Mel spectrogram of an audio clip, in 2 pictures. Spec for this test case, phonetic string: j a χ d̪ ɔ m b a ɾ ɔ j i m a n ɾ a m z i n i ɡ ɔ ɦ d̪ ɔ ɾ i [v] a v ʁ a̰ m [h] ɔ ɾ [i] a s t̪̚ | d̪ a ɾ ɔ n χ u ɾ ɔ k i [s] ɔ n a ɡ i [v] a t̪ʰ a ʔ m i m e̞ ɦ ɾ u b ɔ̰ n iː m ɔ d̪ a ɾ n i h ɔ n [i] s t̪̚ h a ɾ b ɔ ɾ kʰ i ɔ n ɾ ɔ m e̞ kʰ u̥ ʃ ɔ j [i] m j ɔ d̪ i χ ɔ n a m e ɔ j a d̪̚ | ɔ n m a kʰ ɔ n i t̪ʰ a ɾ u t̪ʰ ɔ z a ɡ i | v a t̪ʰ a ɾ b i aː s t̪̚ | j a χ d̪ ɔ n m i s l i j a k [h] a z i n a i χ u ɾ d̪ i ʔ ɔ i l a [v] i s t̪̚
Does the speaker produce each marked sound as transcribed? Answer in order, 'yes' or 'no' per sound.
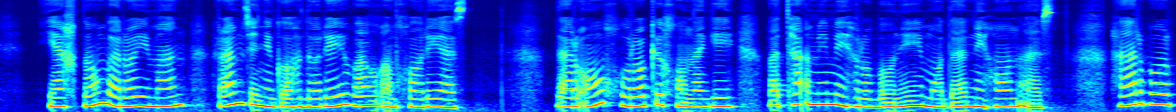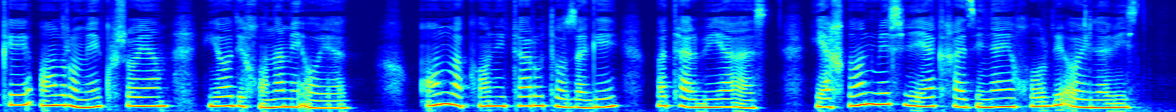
yes, no, yes, no, yes, no, no, no, yes

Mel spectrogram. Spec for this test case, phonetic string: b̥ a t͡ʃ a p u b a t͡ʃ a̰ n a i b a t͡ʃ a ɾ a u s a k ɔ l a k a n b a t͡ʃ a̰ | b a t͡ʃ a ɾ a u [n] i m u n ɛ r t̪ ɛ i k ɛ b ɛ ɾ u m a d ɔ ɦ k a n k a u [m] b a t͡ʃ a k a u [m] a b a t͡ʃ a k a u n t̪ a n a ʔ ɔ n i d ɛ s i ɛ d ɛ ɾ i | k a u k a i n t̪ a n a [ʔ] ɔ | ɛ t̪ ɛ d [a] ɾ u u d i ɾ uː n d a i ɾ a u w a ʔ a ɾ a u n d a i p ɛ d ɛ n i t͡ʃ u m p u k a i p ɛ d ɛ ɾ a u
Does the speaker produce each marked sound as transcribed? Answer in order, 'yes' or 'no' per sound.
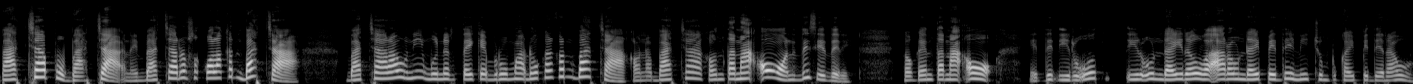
yes, no, no, yes, no

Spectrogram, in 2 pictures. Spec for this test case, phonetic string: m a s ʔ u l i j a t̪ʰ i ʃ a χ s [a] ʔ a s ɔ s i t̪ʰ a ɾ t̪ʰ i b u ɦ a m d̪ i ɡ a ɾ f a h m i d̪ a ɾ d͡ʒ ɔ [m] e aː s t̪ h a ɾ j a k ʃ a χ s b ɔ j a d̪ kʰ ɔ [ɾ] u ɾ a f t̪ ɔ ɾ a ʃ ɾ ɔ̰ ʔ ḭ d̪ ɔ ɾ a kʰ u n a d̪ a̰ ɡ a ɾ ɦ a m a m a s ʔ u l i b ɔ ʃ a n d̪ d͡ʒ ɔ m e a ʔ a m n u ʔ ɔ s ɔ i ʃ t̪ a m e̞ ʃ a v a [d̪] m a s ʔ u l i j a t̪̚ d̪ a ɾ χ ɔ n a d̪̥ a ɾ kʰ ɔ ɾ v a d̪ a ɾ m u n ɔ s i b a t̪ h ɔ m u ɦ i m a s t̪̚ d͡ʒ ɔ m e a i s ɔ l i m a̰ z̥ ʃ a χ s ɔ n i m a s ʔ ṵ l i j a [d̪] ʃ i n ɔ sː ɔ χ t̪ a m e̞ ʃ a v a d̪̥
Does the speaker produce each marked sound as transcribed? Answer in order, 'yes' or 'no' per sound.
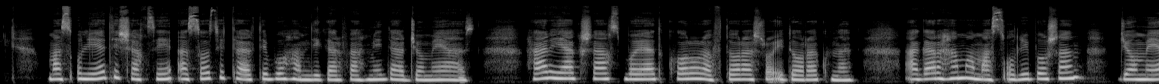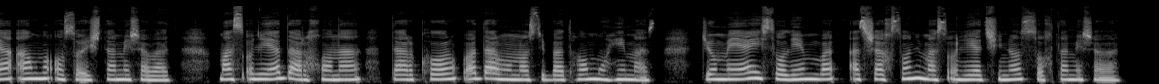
no, yes, yes, yes, no

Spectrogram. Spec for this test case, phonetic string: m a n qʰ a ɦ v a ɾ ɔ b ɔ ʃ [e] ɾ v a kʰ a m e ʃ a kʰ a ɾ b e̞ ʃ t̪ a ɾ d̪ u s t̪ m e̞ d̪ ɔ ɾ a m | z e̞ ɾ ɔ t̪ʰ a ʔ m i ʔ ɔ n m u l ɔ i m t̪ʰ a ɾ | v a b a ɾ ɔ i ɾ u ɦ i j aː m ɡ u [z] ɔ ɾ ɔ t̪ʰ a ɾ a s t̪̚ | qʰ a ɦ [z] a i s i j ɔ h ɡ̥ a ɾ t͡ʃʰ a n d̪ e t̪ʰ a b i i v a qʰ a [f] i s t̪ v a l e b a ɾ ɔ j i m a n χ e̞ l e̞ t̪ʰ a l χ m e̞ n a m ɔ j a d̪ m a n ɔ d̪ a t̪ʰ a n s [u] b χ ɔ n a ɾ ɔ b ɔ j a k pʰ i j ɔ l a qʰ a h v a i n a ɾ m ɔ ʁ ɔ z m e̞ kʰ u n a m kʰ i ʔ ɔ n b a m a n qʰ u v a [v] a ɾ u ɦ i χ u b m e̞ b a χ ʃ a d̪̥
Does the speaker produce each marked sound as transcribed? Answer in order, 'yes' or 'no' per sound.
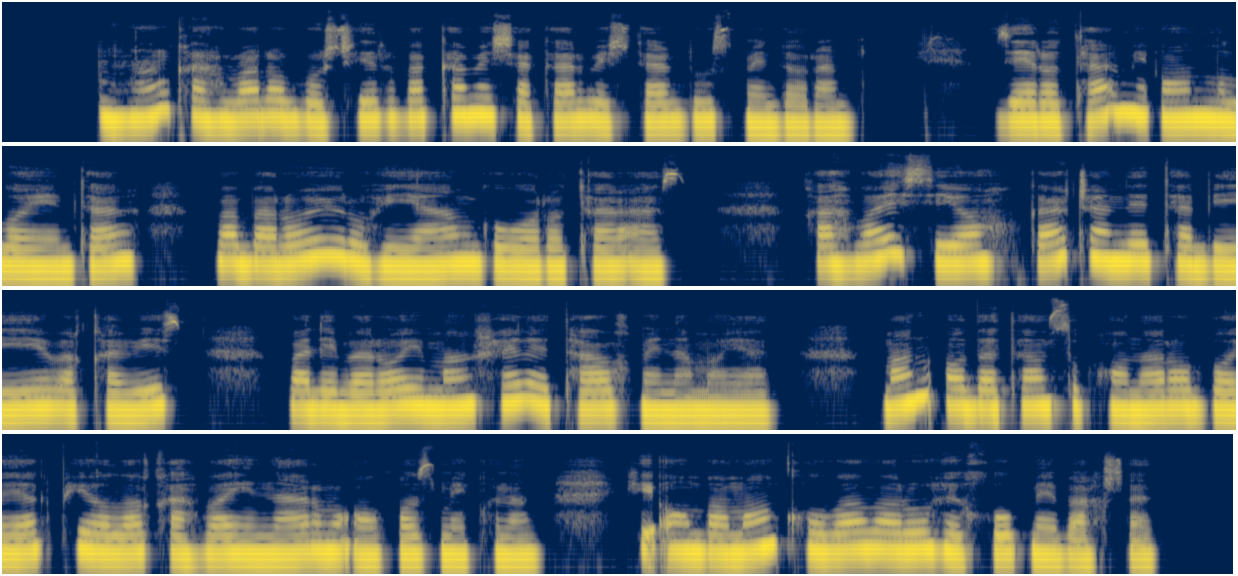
no, no, no, no, yes, yes

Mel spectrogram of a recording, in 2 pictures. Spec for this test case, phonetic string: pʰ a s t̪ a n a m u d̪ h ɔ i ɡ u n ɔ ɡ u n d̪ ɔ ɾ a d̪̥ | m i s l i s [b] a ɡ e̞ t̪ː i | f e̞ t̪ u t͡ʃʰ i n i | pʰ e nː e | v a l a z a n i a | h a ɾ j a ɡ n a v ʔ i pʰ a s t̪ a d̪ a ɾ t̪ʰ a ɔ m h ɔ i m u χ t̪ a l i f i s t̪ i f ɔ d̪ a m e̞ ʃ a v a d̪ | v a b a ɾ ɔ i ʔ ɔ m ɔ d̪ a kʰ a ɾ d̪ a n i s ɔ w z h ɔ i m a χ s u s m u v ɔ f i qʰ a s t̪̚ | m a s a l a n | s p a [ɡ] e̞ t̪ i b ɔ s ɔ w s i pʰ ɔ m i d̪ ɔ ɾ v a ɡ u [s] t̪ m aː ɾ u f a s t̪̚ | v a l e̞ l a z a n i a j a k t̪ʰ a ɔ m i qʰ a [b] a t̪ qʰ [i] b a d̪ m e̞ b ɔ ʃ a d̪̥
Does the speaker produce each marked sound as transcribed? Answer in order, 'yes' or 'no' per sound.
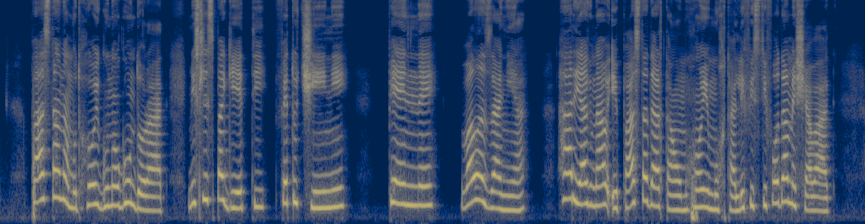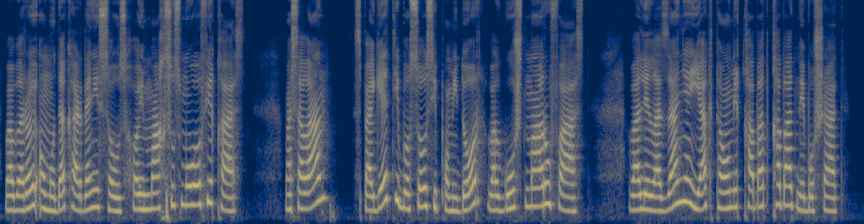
no, yes, no, yes, no

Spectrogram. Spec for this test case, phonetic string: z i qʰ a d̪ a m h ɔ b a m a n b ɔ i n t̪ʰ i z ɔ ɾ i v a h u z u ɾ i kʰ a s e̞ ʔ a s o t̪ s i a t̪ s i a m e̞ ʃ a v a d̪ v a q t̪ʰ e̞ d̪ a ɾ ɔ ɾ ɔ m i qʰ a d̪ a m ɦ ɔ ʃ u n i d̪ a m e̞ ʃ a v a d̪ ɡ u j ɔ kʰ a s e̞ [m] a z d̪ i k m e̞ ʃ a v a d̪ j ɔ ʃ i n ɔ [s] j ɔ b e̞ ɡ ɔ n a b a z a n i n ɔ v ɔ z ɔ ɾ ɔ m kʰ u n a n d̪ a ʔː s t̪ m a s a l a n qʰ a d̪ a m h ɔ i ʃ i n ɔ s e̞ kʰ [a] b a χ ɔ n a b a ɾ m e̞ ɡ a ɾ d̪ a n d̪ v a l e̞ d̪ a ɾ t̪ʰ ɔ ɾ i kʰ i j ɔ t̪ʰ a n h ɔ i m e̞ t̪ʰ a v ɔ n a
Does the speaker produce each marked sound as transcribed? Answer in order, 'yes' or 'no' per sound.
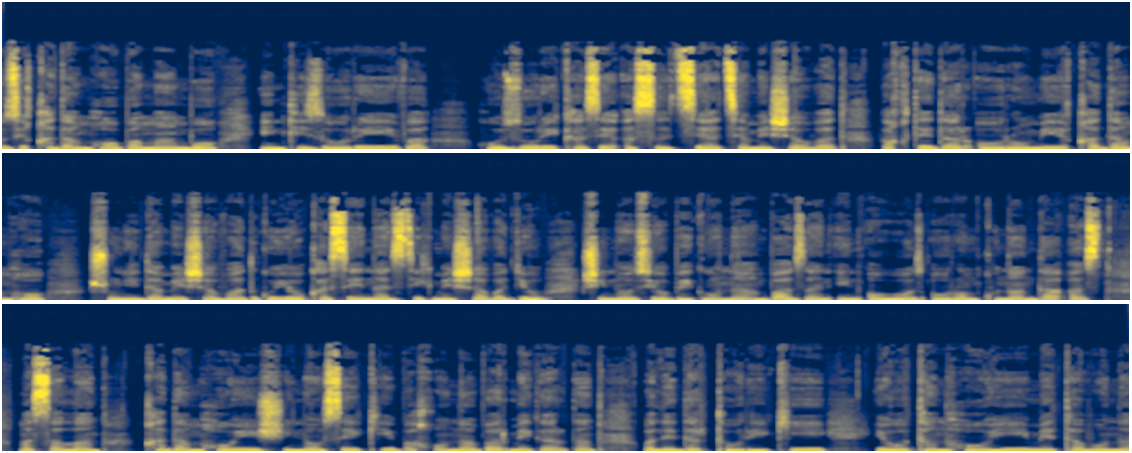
no, yes, no

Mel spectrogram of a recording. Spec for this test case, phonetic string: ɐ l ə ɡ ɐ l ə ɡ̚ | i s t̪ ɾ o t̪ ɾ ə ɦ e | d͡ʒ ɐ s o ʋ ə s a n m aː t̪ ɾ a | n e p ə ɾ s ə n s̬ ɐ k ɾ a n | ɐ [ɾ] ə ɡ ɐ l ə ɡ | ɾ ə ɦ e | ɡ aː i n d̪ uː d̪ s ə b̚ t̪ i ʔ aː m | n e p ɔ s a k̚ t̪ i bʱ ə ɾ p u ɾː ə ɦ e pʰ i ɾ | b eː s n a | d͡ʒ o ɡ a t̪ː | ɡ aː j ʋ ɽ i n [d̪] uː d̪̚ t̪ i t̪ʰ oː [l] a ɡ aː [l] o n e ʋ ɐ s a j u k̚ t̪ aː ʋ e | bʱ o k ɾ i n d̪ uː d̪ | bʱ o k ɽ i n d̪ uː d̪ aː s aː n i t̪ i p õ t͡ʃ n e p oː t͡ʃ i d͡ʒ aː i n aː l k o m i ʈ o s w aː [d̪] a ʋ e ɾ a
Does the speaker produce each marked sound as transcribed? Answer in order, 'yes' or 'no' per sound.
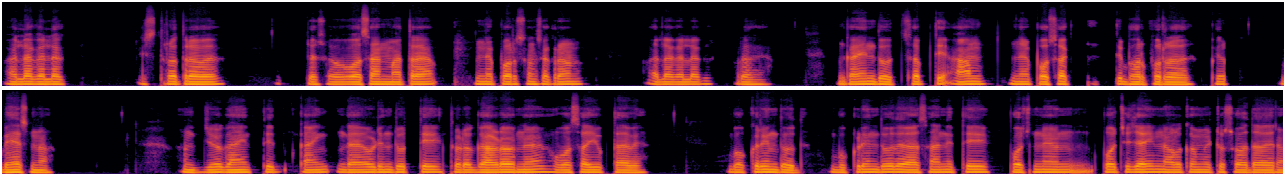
no, yes, no, no, yes

